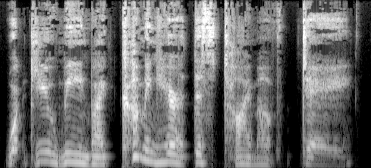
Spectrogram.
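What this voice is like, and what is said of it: Gruff growling character voice. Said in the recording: “growled Scrooge in his accustomed voice, as near as he could feign it”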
